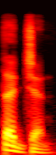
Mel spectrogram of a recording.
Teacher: तत् प्लस जन में त की कठोर ध्वनि नरम होकर ज में बदल गई और शब्द बना तज्जन।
